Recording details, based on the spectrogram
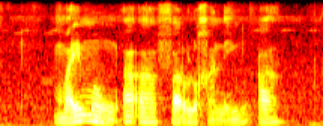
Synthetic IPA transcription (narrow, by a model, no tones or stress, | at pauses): maimoŋ̩ʔaʔafaɾʊlʊχa̰neŋ̩a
